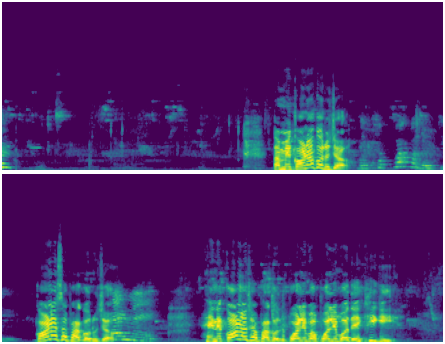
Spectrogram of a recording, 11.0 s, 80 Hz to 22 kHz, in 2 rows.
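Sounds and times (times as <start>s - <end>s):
woman's voice: 3.4s - 4.4s, 8.0s - 10.5s.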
